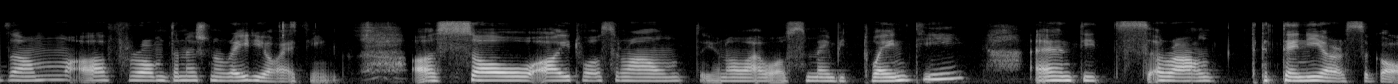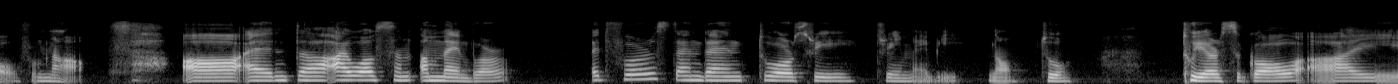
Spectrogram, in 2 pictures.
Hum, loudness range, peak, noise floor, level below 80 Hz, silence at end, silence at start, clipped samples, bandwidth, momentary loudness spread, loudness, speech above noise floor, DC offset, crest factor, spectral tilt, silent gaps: none; 6 LU; -2 dBFS; -61 dBFS; -54 dBFS; 0 s; 0 s; under 0.1%; 8 kHz; 17 LU; -19 LUFS; 43 dB; under 0.1%; 18 dB; -6 dB/octave; none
